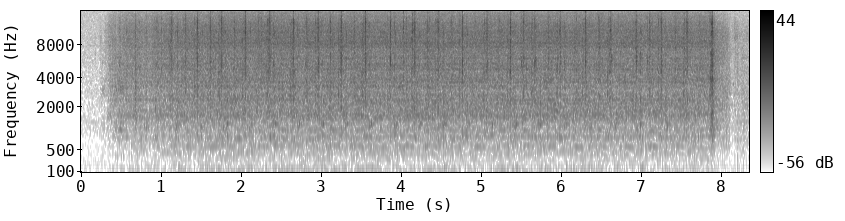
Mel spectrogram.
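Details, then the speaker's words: Restored PFAFF 130-6 sewing machine with aftermarket motor, sewing a straight stitch: even, brisk needle ticking over a smooth motor whir at steady speed; machine sews cleanly, normal motor running. "Hear that motor working? Again, that's an aftermarket motor, and I think it's doing a fine job overall."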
